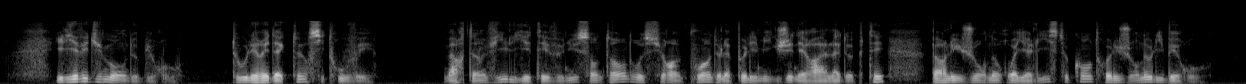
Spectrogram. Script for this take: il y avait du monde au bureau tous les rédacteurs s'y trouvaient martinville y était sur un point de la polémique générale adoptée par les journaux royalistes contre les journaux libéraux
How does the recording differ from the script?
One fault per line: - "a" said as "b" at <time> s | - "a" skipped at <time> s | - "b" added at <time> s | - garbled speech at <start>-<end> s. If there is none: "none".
- "venu s'entendre" added at 5.5 s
